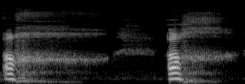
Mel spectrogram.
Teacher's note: حلق کے اوپری حصے سے، اوپر والے حصے سے ادا کیا جاتا ہے خا کو۔ یہاں فگر میں آپ یہ ایک بلو اسپاٹ دیکھ رہی ہیں، یہاں سے ادا کرتے ہیں۔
